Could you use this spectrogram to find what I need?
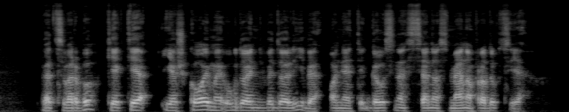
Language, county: Lithuanian, Kaunas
